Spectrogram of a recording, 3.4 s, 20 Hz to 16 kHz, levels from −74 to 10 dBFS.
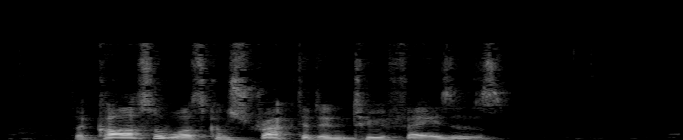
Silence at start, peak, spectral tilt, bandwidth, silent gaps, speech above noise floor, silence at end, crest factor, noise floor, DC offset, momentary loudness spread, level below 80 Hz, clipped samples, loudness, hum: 0.4 s; -4 dBFS; -6 dB/octave; 11.5 kHz; none; 49 dB; 0.9 s; 18 dB; -70 dBFS; under 0.1%; 16 LU; -66 dBFS; under 0.1%; -21 LUFS; none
